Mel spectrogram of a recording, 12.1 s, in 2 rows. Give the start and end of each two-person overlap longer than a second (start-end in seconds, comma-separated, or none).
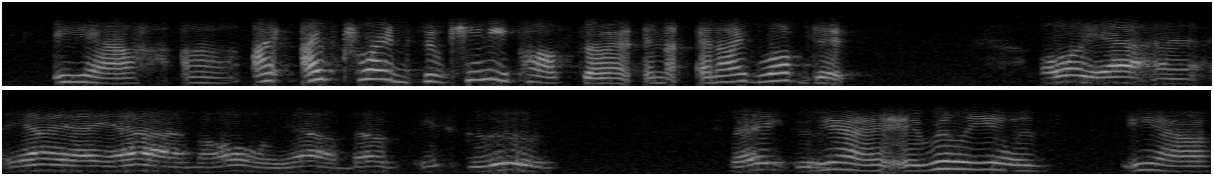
none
